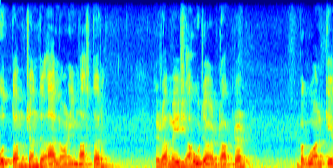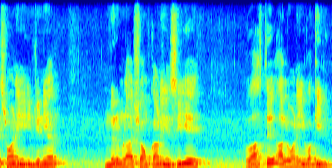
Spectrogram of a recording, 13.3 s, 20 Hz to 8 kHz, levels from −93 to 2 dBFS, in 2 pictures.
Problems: constant background noise, echo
